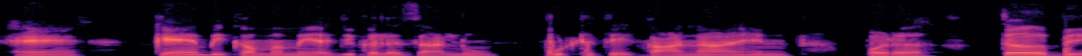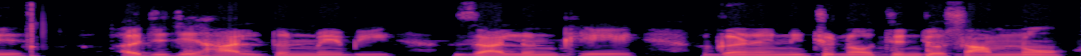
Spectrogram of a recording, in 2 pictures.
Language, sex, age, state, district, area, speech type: Sindhi, male, 60+, Maharashtra, Mumbai Suburban, urban, spontaneous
